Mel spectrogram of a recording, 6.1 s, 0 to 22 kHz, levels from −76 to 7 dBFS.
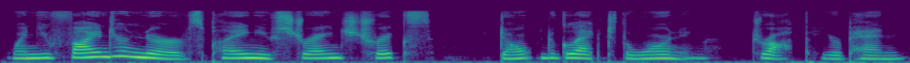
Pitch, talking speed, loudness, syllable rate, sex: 225 Hz, 150 wpm, -17 LUFS, 3.8 syllables/s, female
